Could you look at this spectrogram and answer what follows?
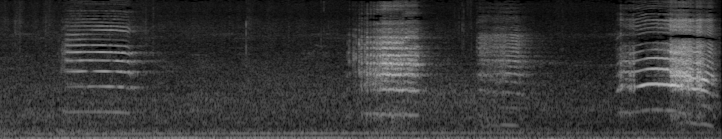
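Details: A Red-tailed black cockatoo (Calyptorhynchus banksii) gives four harsh, grating, rising calls about a second apart, over a steady low hum.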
